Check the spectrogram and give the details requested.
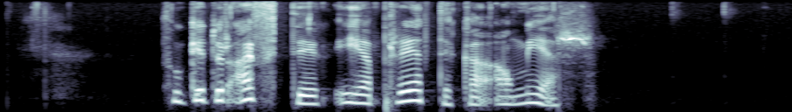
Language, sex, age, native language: Icelandic, female, 50-59, Icelandic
